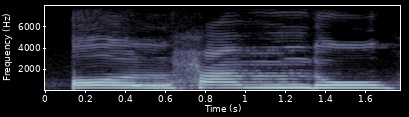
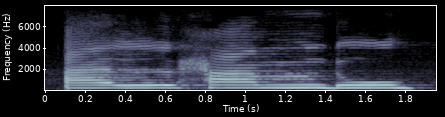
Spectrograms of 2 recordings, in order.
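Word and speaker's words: الحمد: Nih menebalkan hamzah. Olhamdu harusnya a alhamdu. Mengqalqalahkan lam alhamdu. Nah. Buru-buru biasanya sering nih alhamdu keliru itu bacaan alhamdu bukan al menghilangkan sifat tawas lam.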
